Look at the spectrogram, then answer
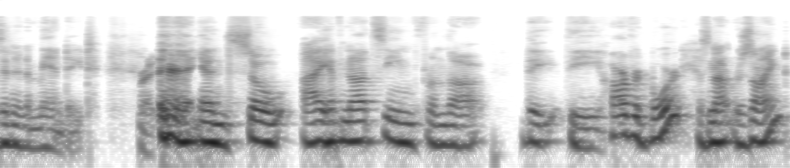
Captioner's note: cough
